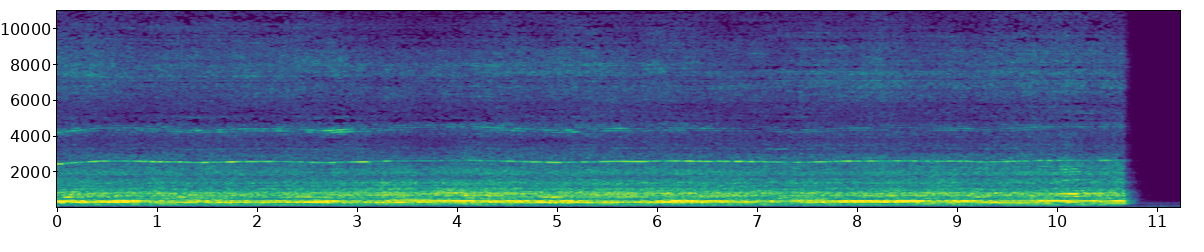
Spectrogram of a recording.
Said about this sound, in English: And number three is a noise from a vacuum cleaner.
